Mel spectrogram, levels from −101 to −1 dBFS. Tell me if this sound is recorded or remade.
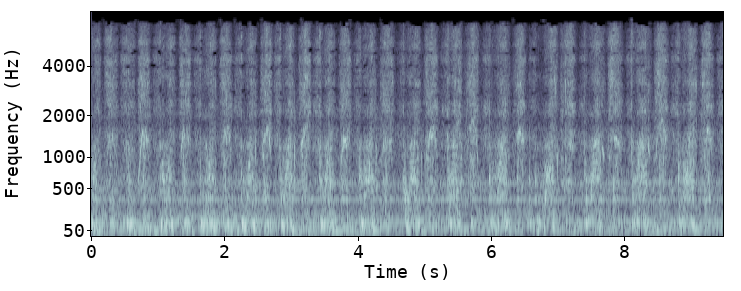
recorded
